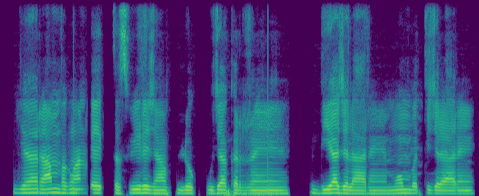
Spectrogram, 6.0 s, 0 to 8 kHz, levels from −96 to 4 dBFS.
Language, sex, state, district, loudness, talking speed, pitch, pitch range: Hindi, male, Chhattisgarh, Sarguja, -19 LUFS, 230 wpm, 130 Hz, 125-140 Hz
